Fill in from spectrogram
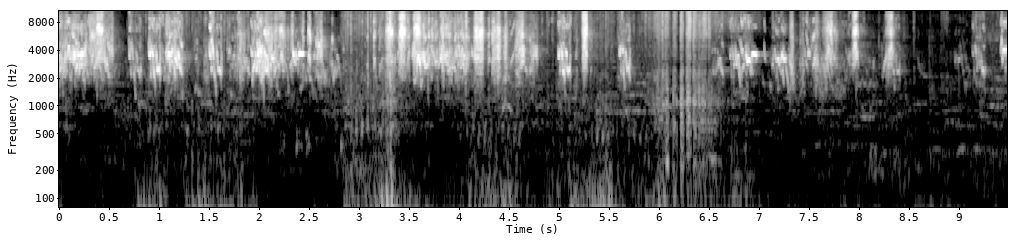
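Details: Chattering chorus from twenty budgerigar pairs, busy high chirps and squeaky warbles that fade somewhat toward the end, with low knocking sounds.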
